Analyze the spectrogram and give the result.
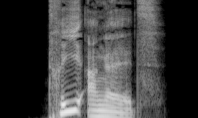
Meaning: genitive singular of Triangel
- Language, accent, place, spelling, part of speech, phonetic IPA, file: German, Germany, Berlin, Triangels, noun, [ˈtʁiːʔaŋl̩s], De-Triangels.ogg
